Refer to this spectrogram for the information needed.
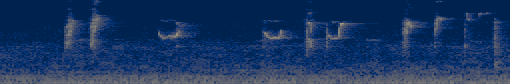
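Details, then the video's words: Olive-backed sunbird singing energetically on a master recording used to train caged birds: sharp, high, thin chirps and short twittering notes in separated bursts, roughly two per second, over a low steady background hum. "masteran burung konin gacor dor"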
